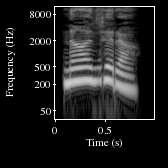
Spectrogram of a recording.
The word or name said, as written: ನಾಜರು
